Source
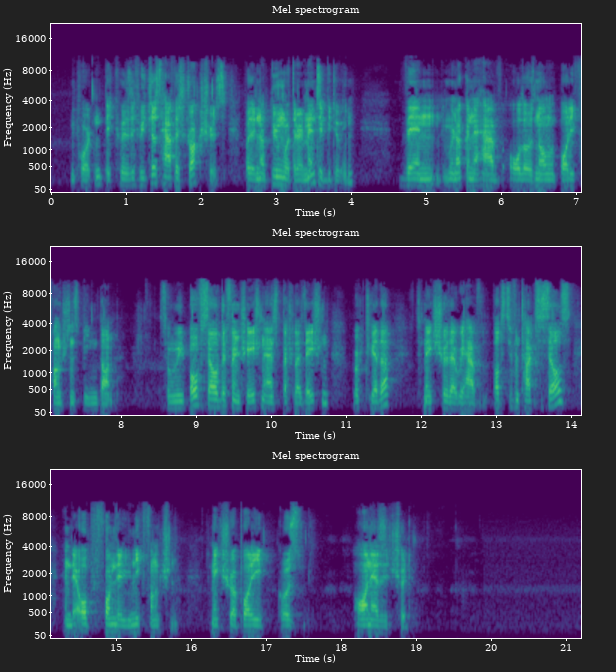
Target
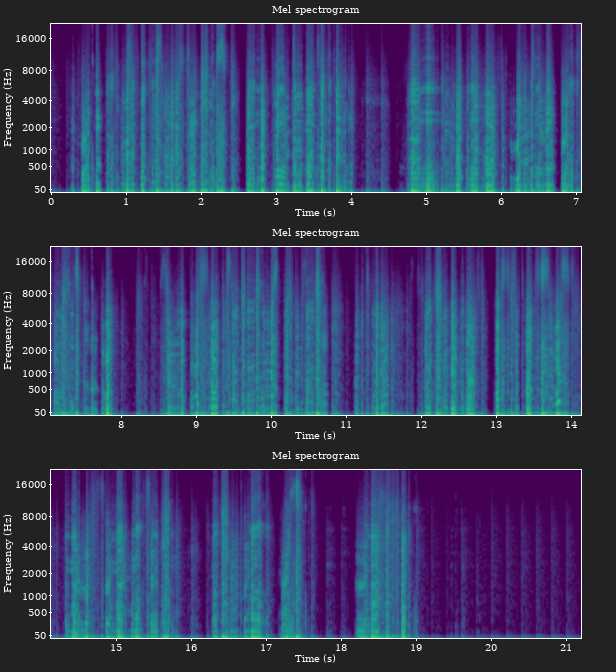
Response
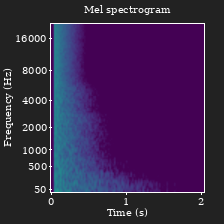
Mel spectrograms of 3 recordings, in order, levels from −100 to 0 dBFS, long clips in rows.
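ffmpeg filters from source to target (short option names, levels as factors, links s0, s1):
-af "aeval=exprs='abs(val(0))':c=same,areverse,acompressor=threshold=0.0158:ratio=6,areverse,flanger=delay=2.1:depth=9.7:regen=-47:speed=0.3:shape=sinusoidal,aeval=exprs='val(0)*pow(10,-20*if(lt(mod(5*n/s,1),2*abs(5)/1000),1-mod(5*n/s,1)/(2*abs(5)/1000),(mod(5*n/s,1)-2*abs(5)/1000)/(1-2*abs(5)/1000))/20)':c=same,volume=5.01"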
